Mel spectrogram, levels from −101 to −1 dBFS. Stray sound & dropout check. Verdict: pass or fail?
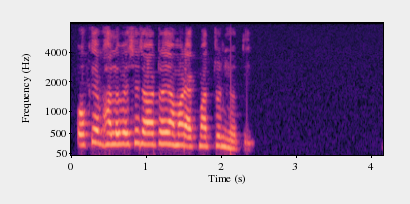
pass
